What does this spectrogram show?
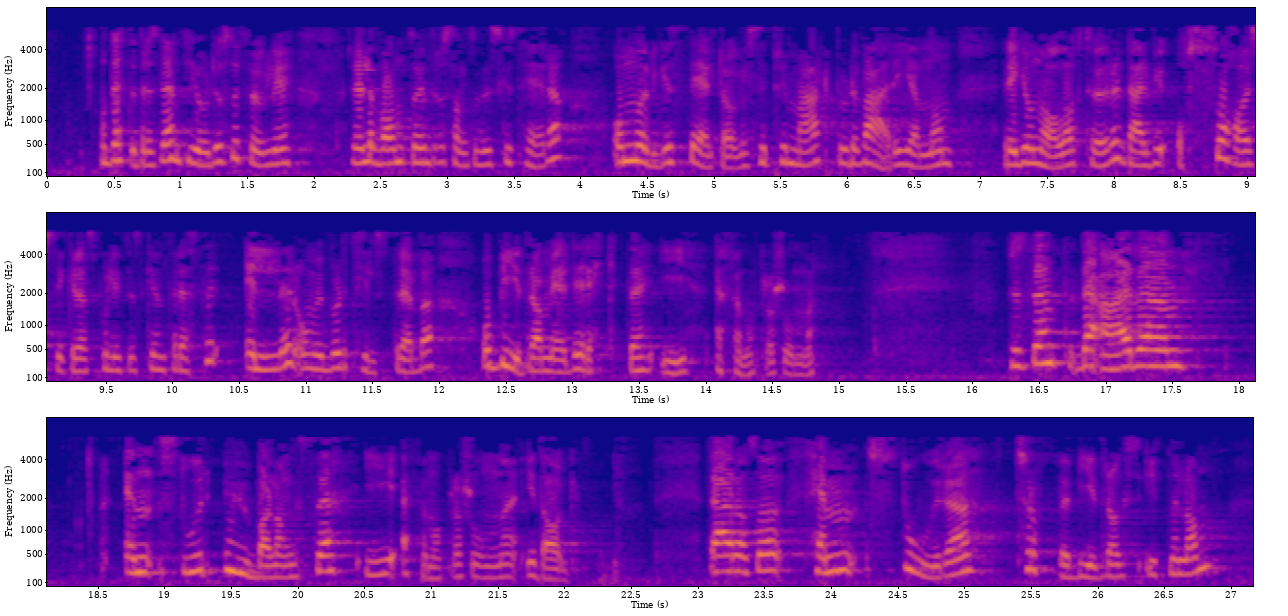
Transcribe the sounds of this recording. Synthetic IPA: ɔd̪ɛt̪ːəpɾɛsɪd̪ɛnt̪jøːɖɛjʊsɛlfœlɡəlɪ | ɾɛləʋɑnt̪ɔɪnt̪əɾəsɑŋt̪ɔd̪ɪskʉt̪ʰeːɾə | ʔɔmnɔɾɡəsd̪eːlt̪ʰɑːɡəlsəpʰɾɪmæːʈbʉɖəʋæːɾʔəjɛnːɔm | ɾɛɡɪʊnɑːləɑkt̪ʰøːɾəɖæɾʋɪʔɔsːɔɦɑɾsɪkəɾheːt̪spʰʊliːt̪ɪskəɪnt̪əɾɛsəɾ | ɛlːəɾɔmʋɪbʉɖət̪ʰɪlst̪ɾeːbəɔbiːd̪ɾɑːmeːɖɪɾɛkt̪əɪɛfɛnʊpəɾɑʂuːnən̩ə | pʰɾɛs̬ɪd̪ɛnt̪d̪ɛʔæɾ | ɛnst̪uːɾʉːbɑlɑŋsəɪɛfɛnɔpəɾɑʂuːnn̩əʔɪd̪ɑːɡ | d̪̥ɛæɾɑlsɔfɛmst̪uːɾət̪ʰɾɔpːəbiːd̪ɾɑːɡsy̰ːt̪nəlɑnː

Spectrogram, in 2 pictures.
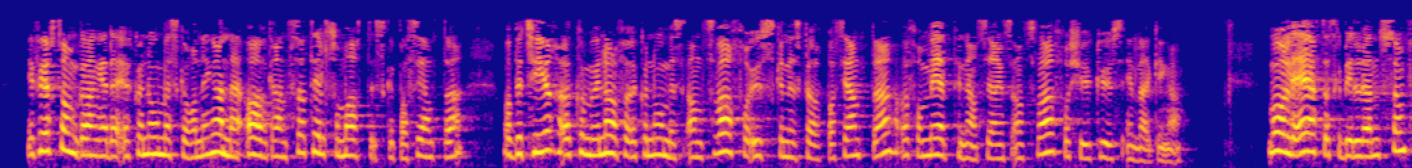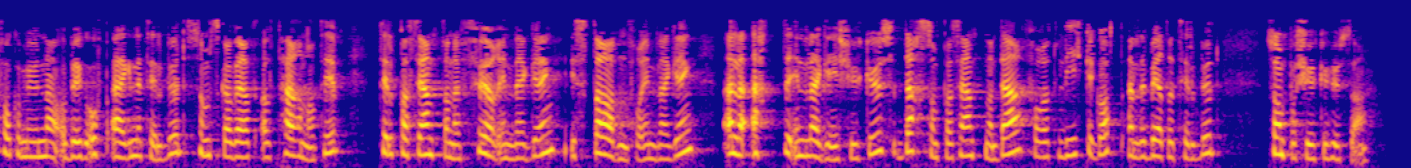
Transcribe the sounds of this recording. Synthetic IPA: ɪfœst̪əɔmɡɑŋːəd̪ɛɪʔœkʊnuːmɪskəɔʁnɪŋənəʔɑːʋɡʁɛnsət̪ʰɪlsʊmɑːt̪ɪskəpʰɑsɪɛnt̪əʁ | ɔbət̪ʰyːʁɑt̪̚kʰʊmʉːnəʁfoːœkʊnuːmɪskɑnsʋɑːʁfɔʔʉːskənɪskʰlɑːʁpʰɑsɪɛnt̪əɾɔfoːmeːd̪fɪnɑnsɪeːʁɪŋsɑ̰nsʋɑːʁfɔçʉːkəhʉːsɪ̰nlɛɡɪŋɑ̰ʁ | moːləæɑt̪̚d̪ɛːskɑbliːlœnsɔmfɔkʊmʉːnəʔo̰bʏɡəʊpːæɪɡnət̪ʰɪlbʉːd̪sɔmskɑlʋæːɾəɛt̪ʰɑlt̪ʰæʁnɑt̪ʰiːʋ | t̪ʰɪlpʰɑsɪɛnt̪ənəføːɾɪnlɛɡɪŋist̪ɑːd̪n̩fɔʁɪnlɛɡːɪŋ | ʔɛlːəʔɛt̪ːəʔɪnlɛɡːəiːçʉːkəhʉːsd̪æʁsɔmpʰɑsɪɛnt̪ənəd̪æːʁfɔʁɛt̪liːkəɡɔt̪ːɛlːəbeːd̪ʁət̪ʰɪlbʉːd̪ | sɔmpɔʃʉːkəhʉːsə̰

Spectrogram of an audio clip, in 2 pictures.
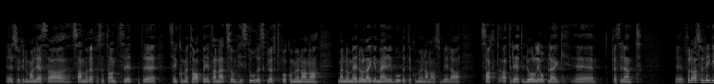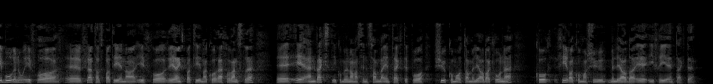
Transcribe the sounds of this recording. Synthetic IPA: sɔkʰʉnːəmɑnleːsɑsɑmːəɾɛpɾəsənt̪ʰɑnt̪sɪt̪sɪnkʰʊmənt̪ʰɑːʁpʰɔɪnt̪ənɛt̪sɔmɦɪst̪uːɾɪsklœft̪fɔɾkʰʊmʉːnənə | mɛnːɔmɛd̪oːlɛɡəmæɪɾɪbuːʁət̪ʰɪlkʰʊmʉːnənəsɔblɪd̪ɑː | sɑkt̪ʰɑt̪d̪ɛæɛt̪d̪oːʁlɪɔplɛɡ | pʰɾɛsɪd̪ɛnt̪ | fɔʁd̪ɑsɔlɪɡːəɪbuːɾənuːɪfɾɔ | fleːʁt̪ʰɑlspʰɑʁt̪ʰiːənəʔɪfɾɔːɾɛjeːɾɪŋspɑʁt̪ʰiːənɑkʰoːæʁɛfɔʋɛnst̪ɾə | ɛæɪnʋɛkst̪ɪkʰʊmʉːnɑnəsɪnsɑmlɑɪnt̪ʰɛkt̪əpʰɔʂʉːkʰɔmɑɔt̪ːɑmɪlɪɑʁd̪əʁkʰɾuːnə | kʰʊʁfiːɾɑkʰɔmɑʂʉːmɪlɪɑʁd̪ɑʁɛʔɪfʁiːəɪnt̪ʰɛkt̪ə

